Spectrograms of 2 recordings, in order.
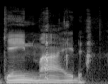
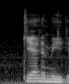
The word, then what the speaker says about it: Ganymede: I always called him Gain-mide. I'm telling you, I think it's spelled different. – No, Ganymede, it's a moon of Jupiter.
